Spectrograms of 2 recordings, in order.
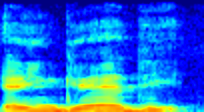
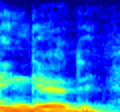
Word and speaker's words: En-Gedi: O Mar Grande aqui é o Mar Mediterrâneo, e En-Gedi é a pronúncia em hebraico, aqui a gente lê En-Gedi, mas é En-Gedi em hebraico.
